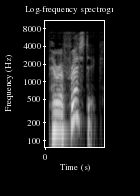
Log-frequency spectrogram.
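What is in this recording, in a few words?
"periphrastic", English, British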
